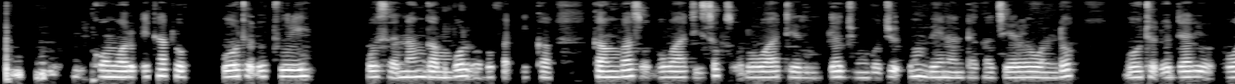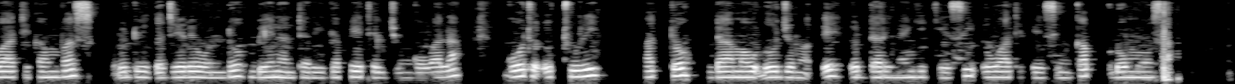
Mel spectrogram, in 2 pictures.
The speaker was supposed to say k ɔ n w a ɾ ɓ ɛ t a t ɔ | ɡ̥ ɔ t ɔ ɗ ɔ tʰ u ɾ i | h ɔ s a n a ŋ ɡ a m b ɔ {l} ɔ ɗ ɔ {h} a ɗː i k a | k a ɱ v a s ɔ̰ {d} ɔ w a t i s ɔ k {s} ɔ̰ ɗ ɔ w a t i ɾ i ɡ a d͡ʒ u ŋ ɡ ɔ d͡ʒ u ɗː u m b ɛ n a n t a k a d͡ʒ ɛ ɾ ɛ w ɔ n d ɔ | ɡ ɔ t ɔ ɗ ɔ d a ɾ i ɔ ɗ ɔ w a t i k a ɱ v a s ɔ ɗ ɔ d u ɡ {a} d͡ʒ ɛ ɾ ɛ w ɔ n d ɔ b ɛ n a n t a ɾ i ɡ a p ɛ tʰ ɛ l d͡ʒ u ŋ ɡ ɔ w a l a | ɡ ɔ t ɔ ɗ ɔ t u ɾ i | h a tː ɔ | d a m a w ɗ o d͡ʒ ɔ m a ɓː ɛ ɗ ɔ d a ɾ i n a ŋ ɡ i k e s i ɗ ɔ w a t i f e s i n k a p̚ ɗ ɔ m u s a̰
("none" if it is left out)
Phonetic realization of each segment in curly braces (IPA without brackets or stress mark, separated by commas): l, f, ɗ, s, a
